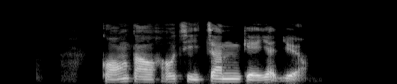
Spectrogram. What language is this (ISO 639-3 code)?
yue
